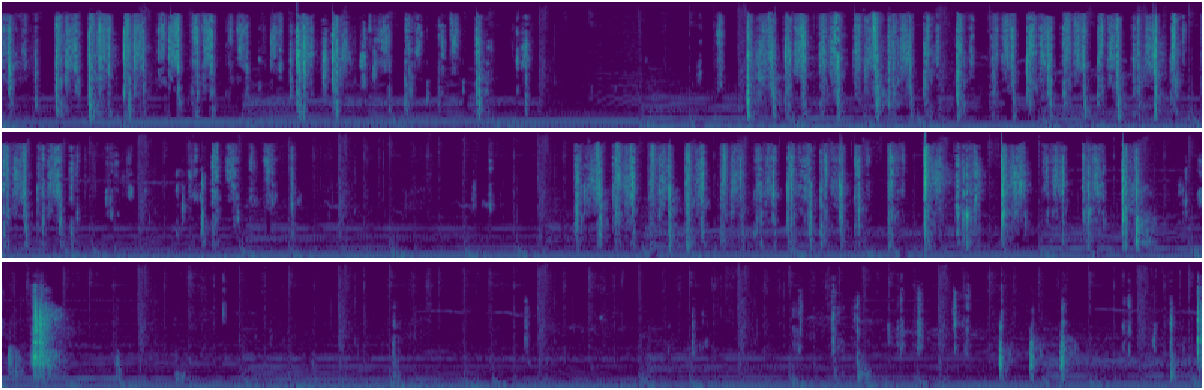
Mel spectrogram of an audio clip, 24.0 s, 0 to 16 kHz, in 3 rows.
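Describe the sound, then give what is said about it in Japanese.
Oracle cards are shuffled and drawn one at a time, with bursts of rapid, crisp riffling and flicking clicks separated by quieter gaps, all fairly faint. “個別にオラクルカード1枚引きしていきます。お待ちください。”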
